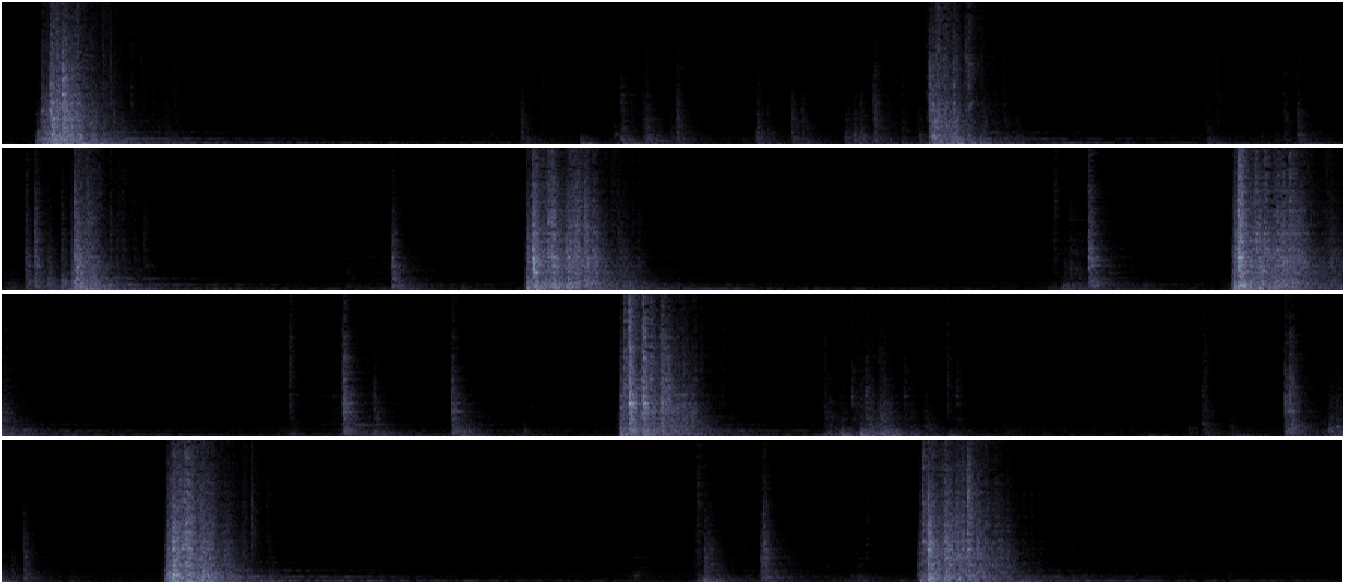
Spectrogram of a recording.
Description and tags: Banging metal and it makes an echo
